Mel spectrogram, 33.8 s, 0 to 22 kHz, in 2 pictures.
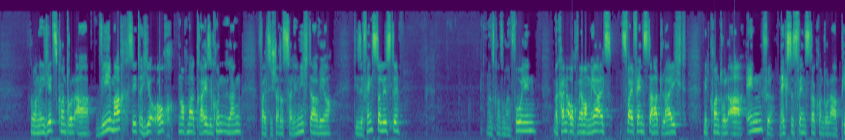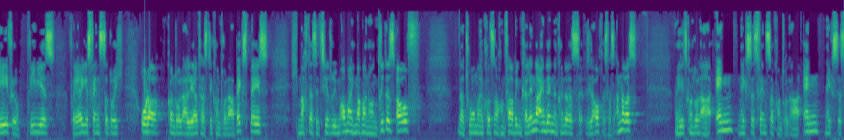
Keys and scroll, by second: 1.2 ctrl+a, 1.7 ctrl+w, 22.7 super+Right, 24.5 ctrl+a, 24.7 ctrl+c, 25.8-27.0 typing, 30.3 ctrl+a, 30.7 n, 31.7 ctrl+a, 32.5 n.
